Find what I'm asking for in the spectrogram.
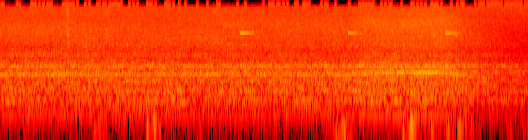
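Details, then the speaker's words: New shop air filtration unit running on auto at low speed: a soft, steady airy whoosh and faint even hum with no rattles or ticks; normal. "and that's on low so I got to figure out how to set the auto so it only comes on when the sensor reads dust"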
